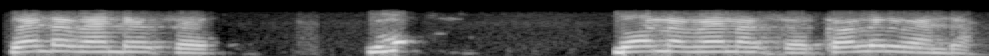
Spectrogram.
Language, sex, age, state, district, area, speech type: Tamil, female, 30-45, Tamil Nadu, Tiruvallur, urban, conversation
